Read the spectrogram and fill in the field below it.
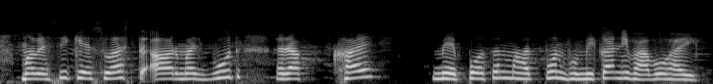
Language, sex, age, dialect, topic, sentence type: Magahi, female, 46-50, Southern, agriculture, statement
